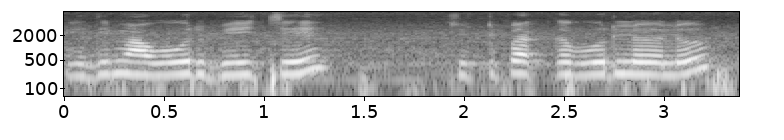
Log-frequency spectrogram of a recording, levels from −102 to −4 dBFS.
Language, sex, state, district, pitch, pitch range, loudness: Telugu, female, Andhra Pradesh, Srikakulam, 225 Hz, 220-235 Hz, -16 LUFS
